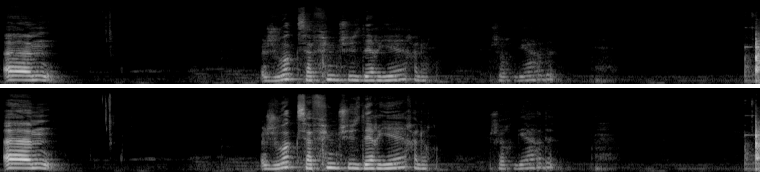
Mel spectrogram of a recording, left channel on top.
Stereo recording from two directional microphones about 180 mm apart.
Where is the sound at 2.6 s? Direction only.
30° right (ahead or behind).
